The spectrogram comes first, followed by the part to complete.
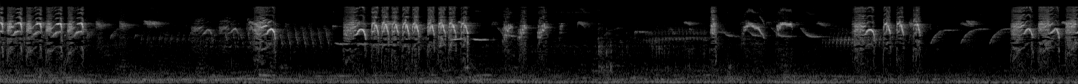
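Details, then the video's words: Sogon played as a lure to make another sogon sing: rapid high chirps, trills and upslurred whistles in bursts, with short rattling phrases between quieter gaps. "pancingan sogon suara seperti ini bikin sogon anda cepat Nembak"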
